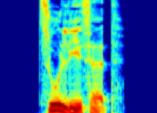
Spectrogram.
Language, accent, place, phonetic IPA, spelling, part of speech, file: German, Germany, Berlin, [ˈt͡suːˌliːsət], zuließet, verb, De-zuließet.ogg
- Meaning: second-person plural dependent subjunctive II of zulassen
